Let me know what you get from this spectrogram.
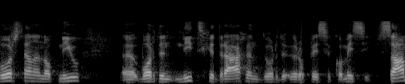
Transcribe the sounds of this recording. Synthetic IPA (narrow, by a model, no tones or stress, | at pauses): oːrstɛlənɔpniw | ʋɔrdənːitχədraːɣəndoːrdəøːɾopeːsə̥kɔmɪsisaː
